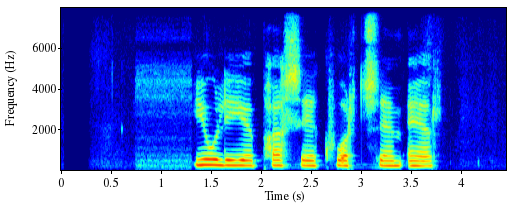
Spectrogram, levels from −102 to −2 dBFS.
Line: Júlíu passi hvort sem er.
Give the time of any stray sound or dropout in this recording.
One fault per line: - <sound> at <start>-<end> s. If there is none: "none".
none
